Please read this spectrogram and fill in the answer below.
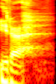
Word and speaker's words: Ira: Yeah, the way you pronounce my name is Ida. Bit of a rolled it's a Maori Ida. name. Yes. As in IDA, just IDA. But spelled phonetically, IRA, but Ida. You can hear it Ida, slightly. and- There's a little mini rolled R in there. Sounds like ERDA to me.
